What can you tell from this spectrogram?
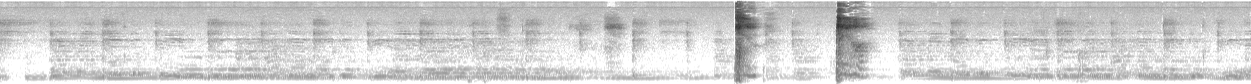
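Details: Baby boy, happy in the morning: two sharp, explosive sneezes about a second apart over background music; sneezing.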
